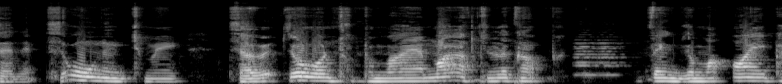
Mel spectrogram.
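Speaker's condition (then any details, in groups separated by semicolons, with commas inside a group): Cerebral palsy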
